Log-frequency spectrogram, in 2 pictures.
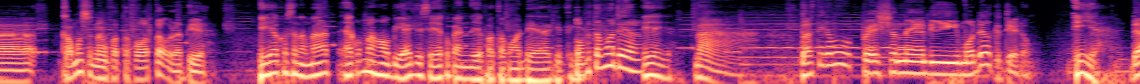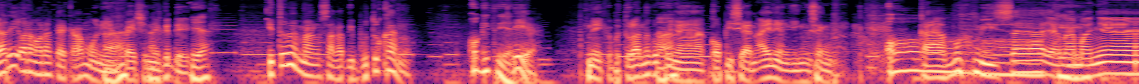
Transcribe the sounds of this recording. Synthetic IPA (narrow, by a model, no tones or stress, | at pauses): kamusənəŋfot̪ofot̪obəɾart̪ija | ijaːkusənəŋbaŋət̪̚akumaɦobiad͡ʒasiakupaɪnd͡ʒafot̪omodɛlɡit̪uɡfot̪omodɛlijaijana | b̥ast̪ikamupeʃənɲadimodɛlɡədedɔ̰ŋ | ijadaɾioɾaŋoɾaŋkajakːamunḭapesənɲaɡədɛ̰ijait̪umemaŋsaŋat̪̚dibut̪ukanʔɔɡit̪uja̰ija̰ | nihkəbət̪ulant̪ukuuɲakopisiɛna̰ɪnjaŋɡiŋsɛŋɔkamubisajaŋnamaɲa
